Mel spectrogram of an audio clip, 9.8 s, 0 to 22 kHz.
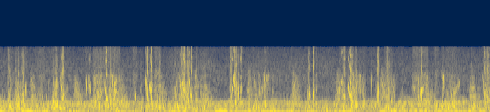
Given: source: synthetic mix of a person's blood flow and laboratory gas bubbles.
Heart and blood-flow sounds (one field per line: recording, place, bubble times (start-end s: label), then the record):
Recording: Doppler ultrasound of blood flow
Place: subclavian vein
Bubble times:
0.00-0.56 s: bubbles
0.71-1.37 s: bubbles
1.70-2.40 s: bubbles
2.65-2.75 s: bubbles
2.79-3.30 s: bubbles
3.38-4.15 s: bubbles
4.58-4.88 s: bubbles
4.95-5.51 s: bubbles
5.82-6.02 s: bubbles
6.07-6.37 s: bubbles
6.76-7.34 s: bubbles
7.39-7.64 s: bubbles
7.67-7.92 s: bubbles
8.02-8.12 s: bubbles
8.25-8.57 s: bubbles
8.67-9.21 s: bubbles
9.39-9.54 s: bubbles
9.64-9.81 s: bubbles
From the record:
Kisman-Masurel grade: 343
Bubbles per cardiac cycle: rolling drumbeat, 9 or more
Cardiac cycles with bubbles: 100%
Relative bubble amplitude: loud (0.450 to 0.775)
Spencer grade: 3 (all of the cardiac periods contain showers or single bubble signals, but not dominating or overriding the cardiac motion signals)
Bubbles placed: anywhere in the cardiac cycle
